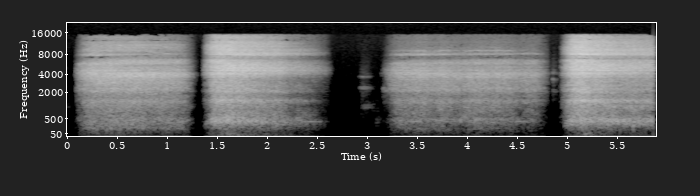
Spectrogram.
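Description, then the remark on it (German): Slow, steady breathing through the open left nostril, the right nostril closed with the right index finger. Four long airy breaths alternate inhale and exhale, each lasting over a second with short silent pauses between, nasal and hissy in tone. “Und dann atmen wir durch das geöffnete linke Nasenloch ein und aus. Immer ein und aus.”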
